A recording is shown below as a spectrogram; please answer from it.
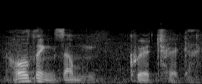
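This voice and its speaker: An actor playing a skeptical, impatient husband in a 1940s radio mystery, brusque and reassuring, with a stammer when rattled. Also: male voice, fairly low pitch, animated, moderate pace, natural voice. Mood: dismissive. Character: skeptical impatient husband dismissing talk of curses. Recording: muffled, noisy 1940s radio recording.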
